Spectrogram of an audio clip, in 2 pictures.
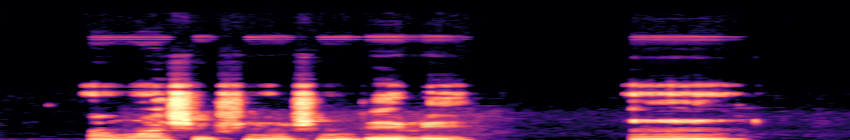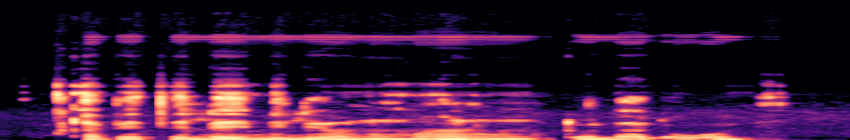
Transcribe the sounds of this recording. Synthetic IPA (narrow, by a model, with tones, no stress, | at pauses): a˨w̃ɔ̃˧a˧ʃo˨fĩ˧ũ˨ʃũ˨˦bḭ˦˨ɾi˧˨ | a̰˨bɛ˨tʰɛ˨˦lɛ˦˨˧mĩ˦li˦ɔ˦˨nũ˨mãː˨˦ɾ̃ũ˨˧˦dɔ˦la˦˨lɔ̰˨˦wɔ̰˦mĩ˨˦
